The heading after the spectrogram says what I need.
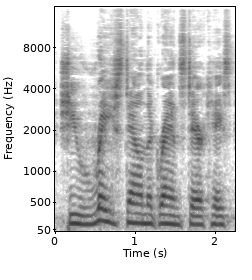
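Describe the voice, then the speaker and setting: A man reading a bedtime story aloud to his child on a phone livestream, expressive with quiet asides. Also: a little high, slow.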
